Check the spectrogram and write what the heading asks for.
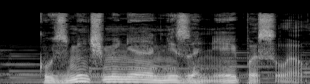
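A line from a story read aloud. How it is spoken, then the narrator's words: Calm answer. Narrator (Russian): спокойно ответил Велес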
